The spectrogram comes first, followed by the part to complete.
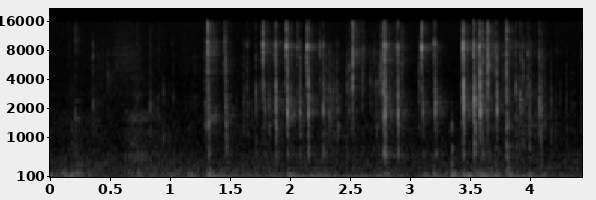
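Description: Typing on a computer keyboard: a quick, irregular run of keystrokes starting about a second in, as a short word is typed.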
